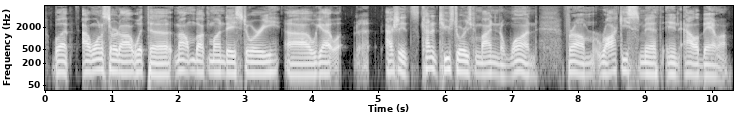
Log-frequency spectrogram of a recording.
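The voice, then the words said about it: Sick-sounding voice. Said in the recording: “I apologize for my voice. I've been sick”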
